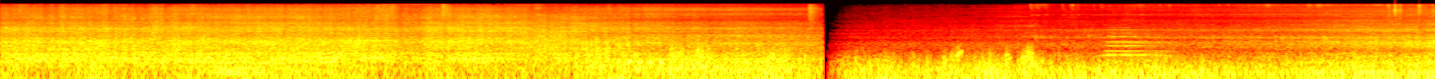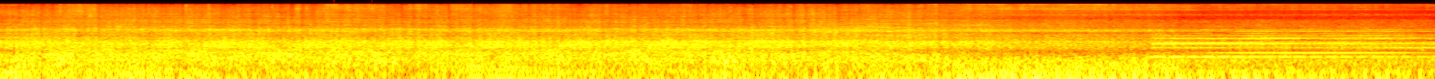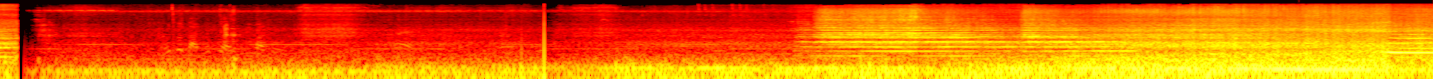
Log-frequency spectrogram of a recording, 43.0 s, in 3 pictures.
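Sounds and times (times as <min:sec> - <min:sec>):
train wheels rushing on rails: 0:00.0 - 0:43.0
multi-tone train horn blast: 0:11.0 - 0:11.8, 0:25.8 - 0:28.9, 0:36.6 - 0:40.3, 0:42.4 - 0:43.0
train horn: 0:11.0 - 0:11.8, 0:25.8 - 0:28.9, 0:36.6 - 0:40.2, 0:42.4 - 0:43.0.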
